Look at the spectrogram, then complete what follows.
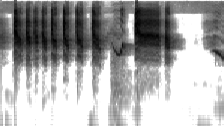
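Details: Long-tailed shrike lure recording, roll speed and roll tembak song: a fast series of about eight harsh rasping notes, one twisted whistle, a long loud buzz, then a short descending whistle.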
